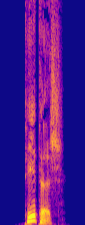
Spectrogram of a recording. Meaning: 1. thetic 2. thetical
- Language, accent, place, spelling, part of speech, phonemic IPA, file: German, Germany, Berlin, thetisch, adjective, /ˈteːtɪʃ/, De-thetisch.ogg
